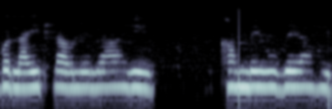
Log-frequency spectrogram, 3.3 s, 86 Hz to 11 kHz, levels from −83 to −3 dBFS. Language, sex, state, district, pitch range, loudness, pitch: Marathi, female, Maharashtra, Dhule, 220-230 Hz, -26 LUFS, 225 Hz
